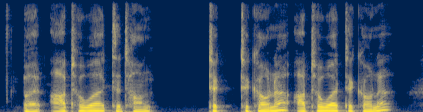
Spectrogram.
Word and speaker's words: Ottoa: hello hi hi hi how how do you pronounce your name uh auto otoa okay so like ottawa sounds good hey thank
